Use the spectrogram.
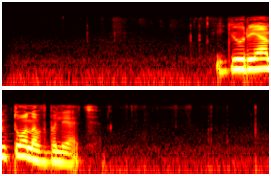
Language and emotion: Russian, angry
